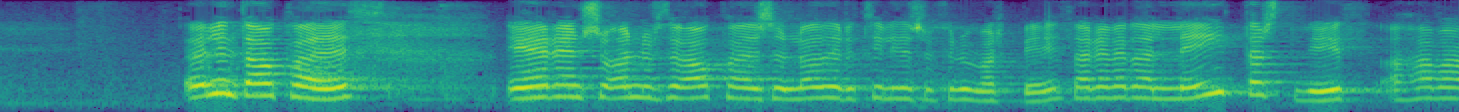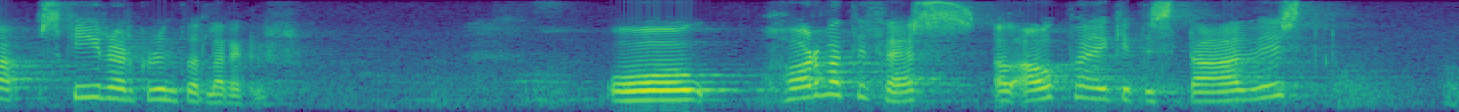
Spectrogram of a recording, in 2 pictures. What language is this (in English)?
Icelandic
